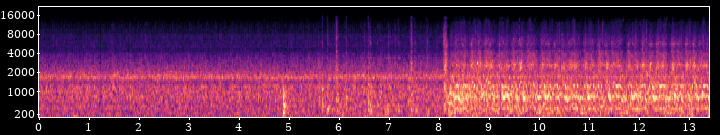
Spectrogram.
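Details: 1968 Chevy truck, three-on-the-tree, not run in 15 years, battery and gasoline poured in: starter cranks steadily for seconds, never catches; owner finds no spark, suspects coil.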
